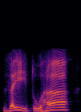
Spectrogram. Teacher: بولیں گے یہ لین ہے. زیتوہا، ہا نیچے والے حلق سے نکلے گا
